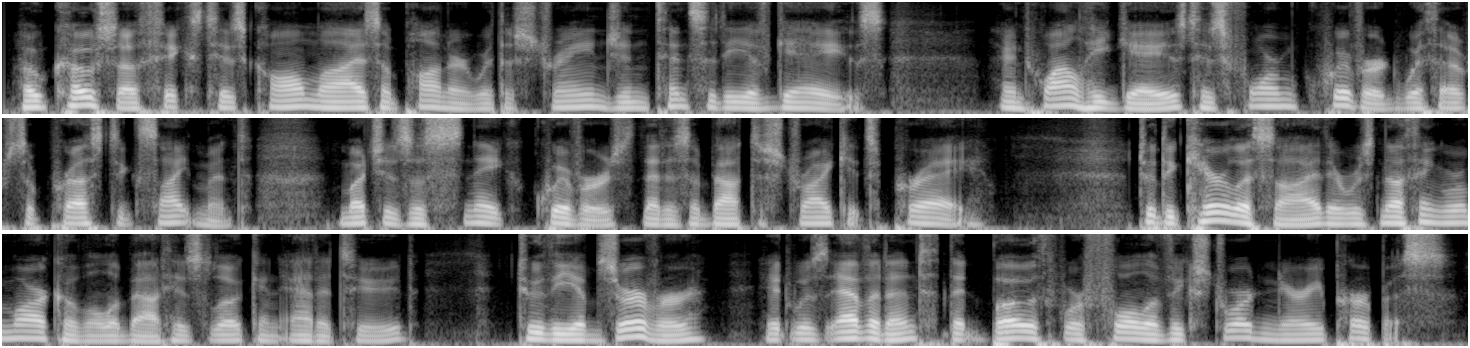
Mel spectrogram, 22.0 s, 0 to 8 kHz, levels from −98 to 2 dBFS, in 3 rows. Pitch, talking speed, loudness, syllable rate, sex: 115 Hz, 170 wpm, -19 LUFS, 5.4 syllables/s, male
